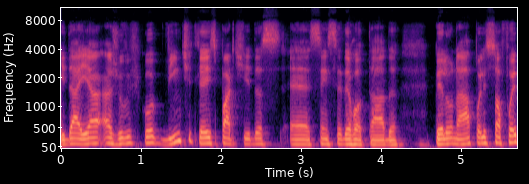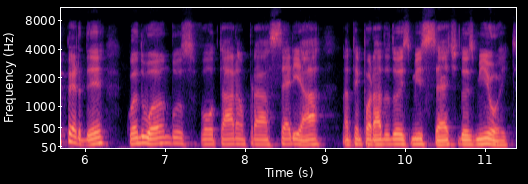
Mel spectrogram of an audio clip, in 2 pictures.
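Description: Intonation stays fairly even as the talking goes at a fairly slow pace. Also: man, medium pitch for a man. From Brazil, São Paulo. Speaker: podcast network representative and football commentator. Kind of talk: casual chat. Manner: halting, with frequent fillers.

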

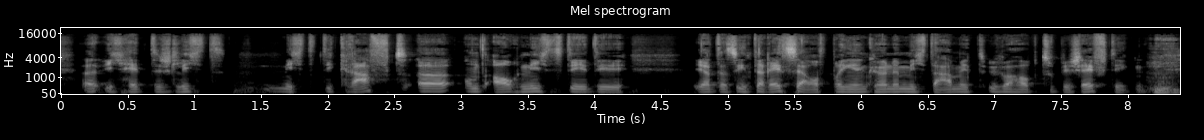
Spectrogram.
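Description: A man's medium-pitched voice at a fairly slow pace, fairly even in intonation, with a dry, close sound and no echo. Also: very clean recording, silent background. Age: 40s. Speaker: podcast host and coach. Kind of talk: interview conversation. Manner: hesitant with fillers and repetitions.

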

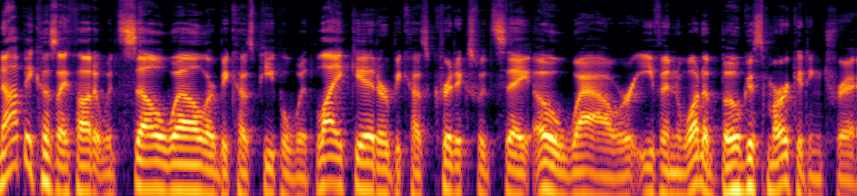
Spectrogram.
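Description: With a plain, everyday voice, a man of fairly low pitch speaks at a fairly quick pace. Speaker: podcast host. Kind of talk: casual chat, podcast discussion.

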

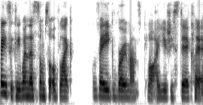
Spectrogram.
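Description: A woman's fairly low voice, dry and close with no echo. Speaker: podcast host.

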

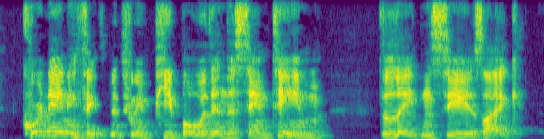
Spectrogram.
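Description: The speaker has a Swedish accent. Their pitch swings very widely. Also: man. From Sweden. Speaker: tech executive, data engineer. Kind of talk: interview. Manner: halting.

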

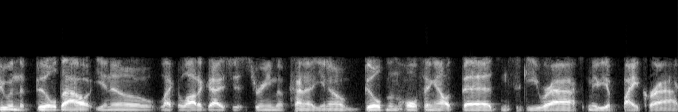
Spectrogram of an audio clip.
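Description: Very deep and low, a man's voice comes through. He talks at a moderate pace. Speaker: guest talking about ski van. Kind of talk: casual chat.

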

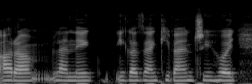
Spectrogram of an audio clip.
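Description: The background is silent on a very clean recording. A woman does the talking. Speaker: podcast co-host. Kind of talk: casual interview.

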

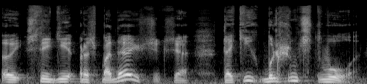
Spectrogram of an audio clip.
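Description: The man's voice is pitched in the middle range. His intonation rises and falls in a lively way. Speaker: sexologist. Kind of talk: radio talk show discussion. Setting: studio.

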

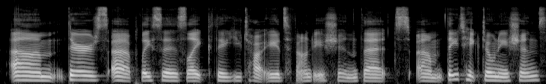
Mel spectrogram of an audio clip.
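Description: A woman's medium-pitched voice at a fairly slow pace, with hardly any pauses and fairly even intonation, in a dry, close sound with no echo and a very clean recording with a silent background. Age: 30s. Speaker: comedian. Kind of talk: casual chat. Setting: studio. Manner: halting.

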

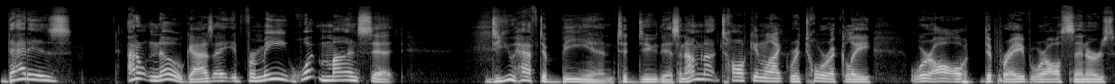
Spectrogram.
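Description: A man with a Southern US accent talks at a fairly high pitch, with very wide pitch swings and very even loudness. The sound is dry and close, with no echo. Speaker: guest co-host. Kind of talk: casual chat.

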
